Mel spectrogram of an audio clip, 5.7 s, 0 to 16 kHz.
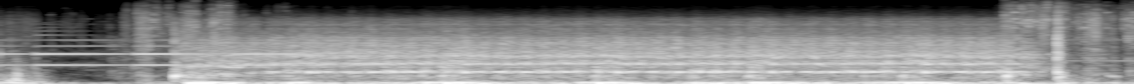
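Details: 2001 Ford Expedition XLT V8 crank-no-start: starter churns at an even, low rhythm for about four seconds and never fires; no fuel coming out and relays checked, so owner suspects the fuel pump.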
